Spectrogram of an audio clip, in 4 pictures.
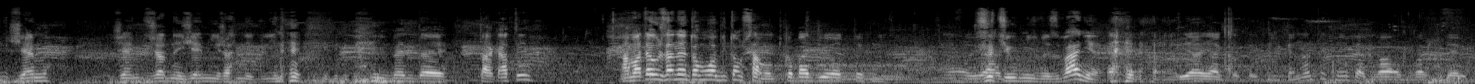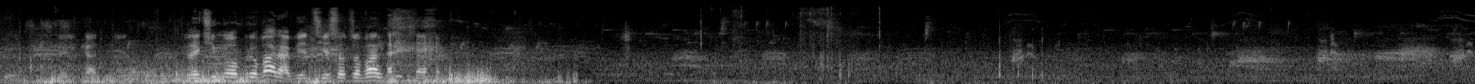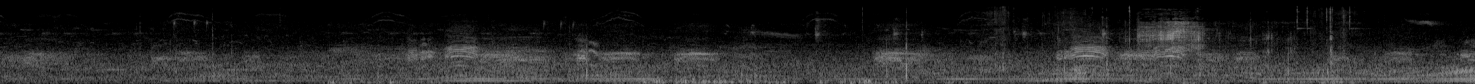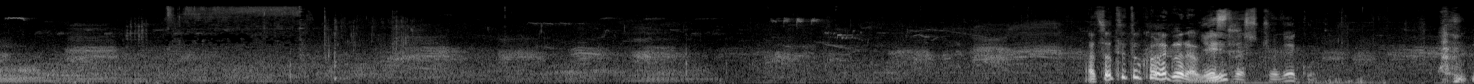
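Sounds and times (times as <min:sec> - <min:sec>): harsh bird calls: 0:00.0 - 0:58.9.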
